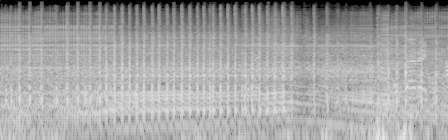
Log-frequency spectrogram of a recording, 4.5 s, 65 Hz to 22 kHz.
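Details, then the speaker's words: Kawasaki KX125 two-stroke at idle after riding sessions: sharp, regular ticking about four to five a second over a rattly idle, partly gone when revved; top-end noise of unknown cause, owner plans a teardown. "all right quick little clean fire this thing up and let you guys actually hear what's going on here but it definitely doesn't sound too healthy"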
